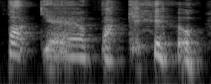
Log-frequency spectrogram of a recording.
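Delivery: high-pitched mock scream, drawn out; imitated screaming. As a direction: imitate a woman screaming at staff to back off. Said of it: "around her screaming".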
